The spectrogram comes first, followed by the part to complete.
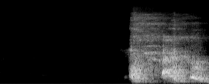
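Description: A man coughing, starting about a second and a quarter in after a silent pause.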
